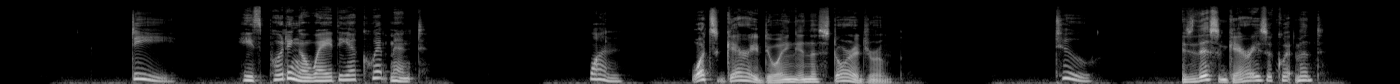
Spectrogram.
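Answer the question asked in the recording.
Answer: 1: What's Gary doing in the storage room?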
